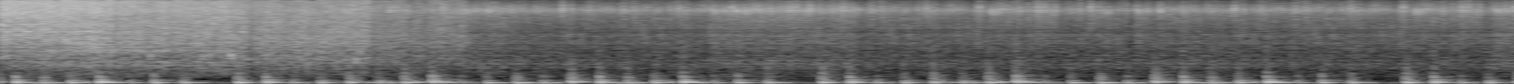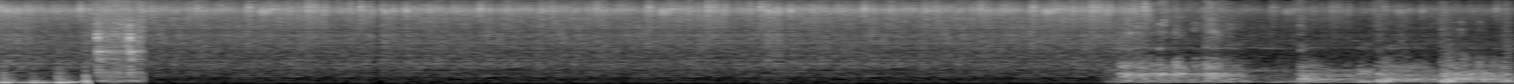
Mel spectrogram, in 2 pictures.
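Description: Raw chicken pieces hitting hot oil in a wok and sizzling loudly, settling to a quieter steady frying hiss about halfway through as they are stirred with a wooden spoon. Near the end, a wooden pestle knocking garlic cloves in a wooden mortar.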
